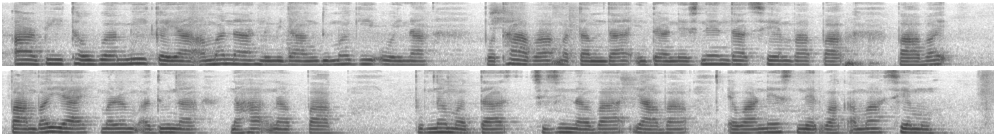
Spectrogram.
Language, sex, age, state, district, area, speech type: Manipuri, female, 45-60, Manipur, Kangpokpi, urban, read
